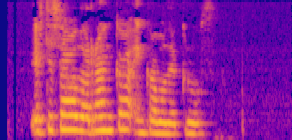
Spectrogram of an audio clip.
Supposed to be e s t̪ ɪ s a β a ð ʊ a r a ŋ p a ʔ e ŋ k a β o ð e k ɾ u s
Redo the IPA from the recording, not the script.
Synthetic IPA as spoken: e s t̪ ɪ s a β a ð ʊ a r a ŋ k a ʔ e ŋ k a β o ð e k ɾ u θ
